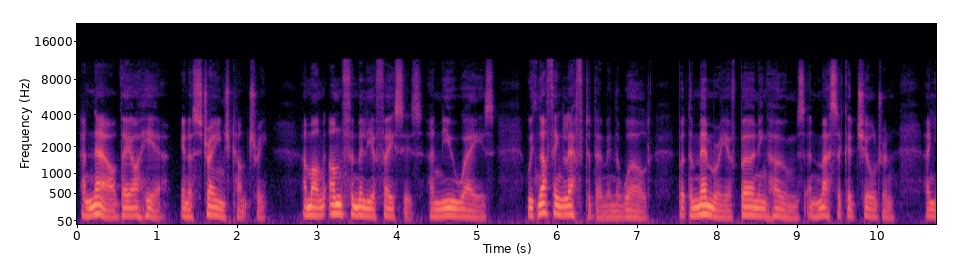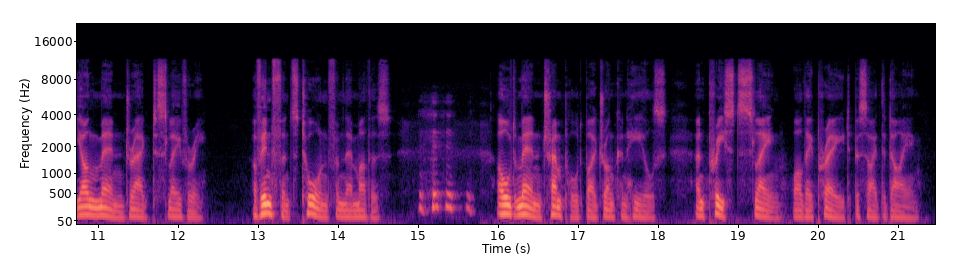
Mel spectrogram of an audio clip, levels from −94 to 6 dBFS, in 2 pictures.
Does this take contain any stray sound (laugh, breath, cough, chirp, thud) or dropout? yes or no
yes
